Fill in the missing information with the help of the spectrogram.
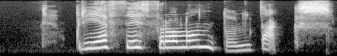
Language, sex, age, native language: Icelandic, female, 8, Icelandic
